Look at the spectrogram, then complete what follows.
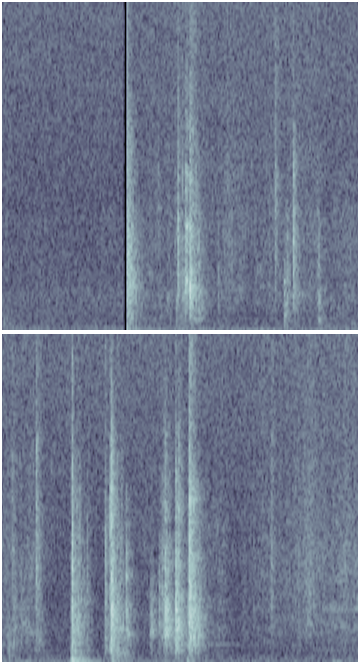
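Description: A door and things being handled in a small room: a run of knocks, clunks and clatters starting about two seconds in, the loudest a little past halfway.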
